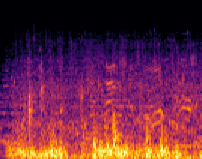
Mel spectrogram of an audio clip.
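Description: Wind buffeting the microphone on a boat at sea: a steady, fluttering low rush.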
